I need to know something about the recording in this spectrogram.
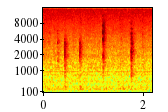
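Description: Faint crisp clicks and crackles of folded origami paper being creased and pressed under the fingers, four short ones at uneven spacing over a quiet hiss.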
